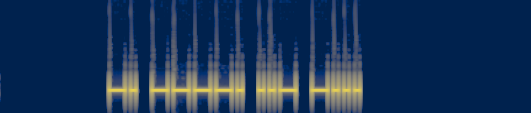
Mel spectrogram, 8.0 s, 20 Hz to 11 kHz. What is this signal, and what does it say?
Morse code, heard as a keyed tone, about 15 wpm, 700 Hz. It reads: N9UB
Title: USA Call Signs - 4 Characters - Repeated 3x - 15wpm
